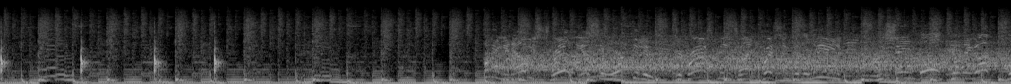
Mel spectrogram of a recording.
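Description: Electronic dance track with a steady bass line, with a stadium crowd's cheering swelling about halfway through as the sprint race nears the finish. A few sharp clicks sound in the first two seconds.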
